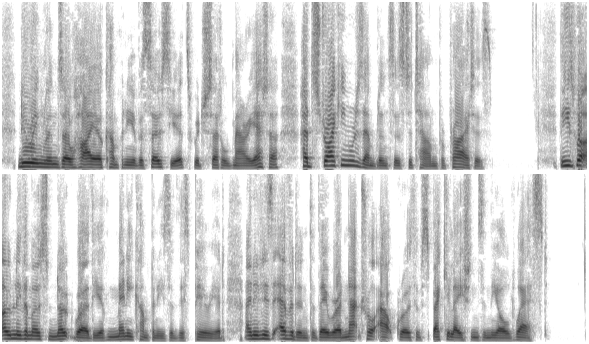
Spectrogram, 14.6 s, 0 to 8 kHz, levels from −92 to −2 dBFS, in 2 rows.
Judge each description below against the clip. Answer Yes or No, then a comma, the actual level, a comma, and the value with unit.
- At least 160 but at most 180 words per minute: Yes, average, 175 wpm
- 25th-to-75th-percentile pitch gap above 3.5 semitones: Yes, wide, 5.4 semitones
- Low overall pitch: Yes, low, 130 Hz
